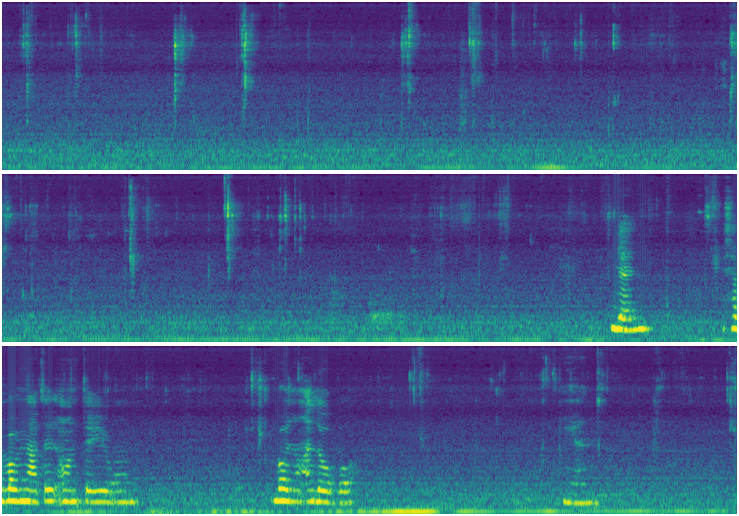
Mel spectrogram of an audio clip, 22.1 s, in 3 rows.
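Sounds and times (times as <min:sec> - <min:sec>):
low steady hum: 0:00.0 - 0:22.0
wet chewing and lip smacks: 0:00.1 - 0:01.1, 0:01.7 - 0:03.2, 0:03.8 - 0:13.4, 0:14.0 - 0:14.6, 0:16.2 - 0:17.4, 0:18.7 - 0:22.0.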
